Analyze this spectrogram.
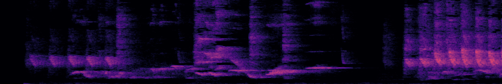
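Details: Kapas tembak bulbul song used as a lure to attract birds: fast chattering trills and buzzy notes, a slurred rising whistle, then a dense high trill after a short pause.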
